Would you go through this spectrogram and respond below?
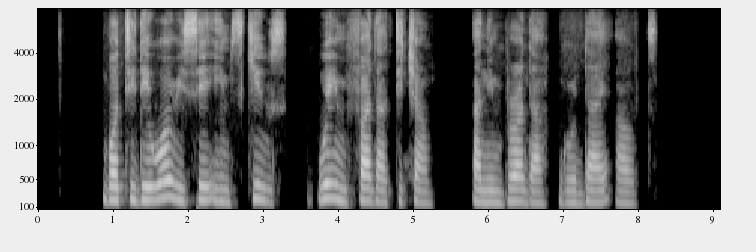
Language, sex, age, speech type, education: Nigerian Pidgin, female, 15-29, spontaneous, tertiary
